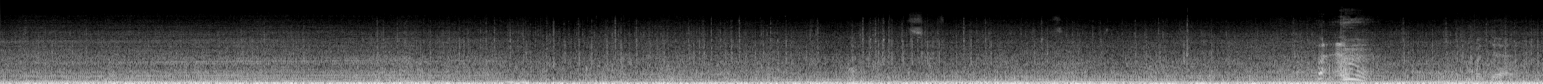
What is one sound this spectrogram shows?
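Wind rumbles loudly past.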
